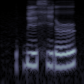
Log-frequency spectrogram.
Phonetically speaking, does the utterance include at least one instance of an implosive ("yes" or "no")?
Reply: yes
